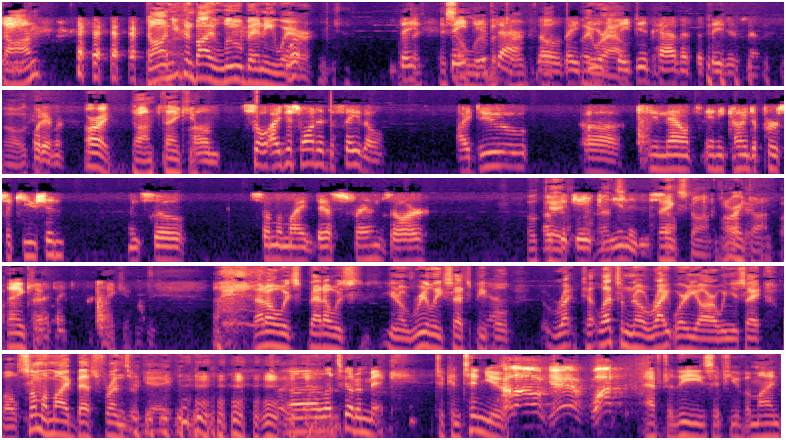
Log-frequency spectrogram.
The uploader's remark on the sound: Listeners have a chance to call in.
